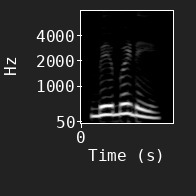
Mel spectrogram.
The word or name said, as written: ಬೋಬಾಟ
